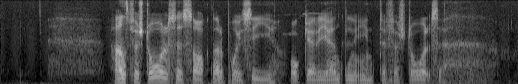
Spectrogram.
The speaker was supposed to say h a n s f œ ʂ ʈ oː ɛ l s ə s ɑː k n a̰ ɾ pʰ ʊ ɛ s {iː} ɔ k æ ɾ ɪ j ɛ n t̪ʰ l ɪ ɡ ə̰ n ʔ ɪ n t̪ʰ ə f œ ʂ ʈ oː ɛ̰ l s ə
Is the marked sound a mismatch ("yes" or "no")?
no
